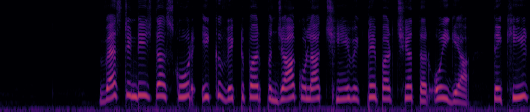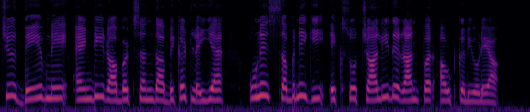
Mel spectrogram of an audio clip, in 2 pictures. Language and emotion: Dogri, neutral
